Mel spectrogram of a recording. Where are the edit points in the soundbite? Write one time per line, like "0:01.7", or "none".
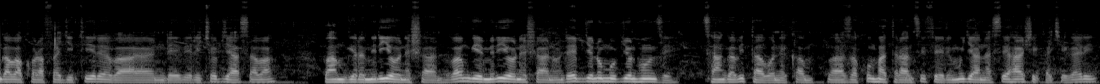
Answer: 0:08.2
